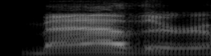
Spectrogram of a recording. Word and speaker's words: Mather: Mather.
